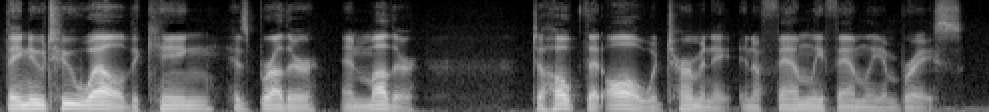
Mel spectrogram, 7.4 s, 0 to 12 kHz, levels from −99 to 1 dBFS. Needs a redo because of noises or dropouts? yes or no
no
